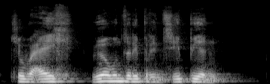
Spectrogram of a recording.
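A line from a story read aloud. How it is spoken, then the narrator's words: Giggling. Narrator (German): Karin kicherte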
